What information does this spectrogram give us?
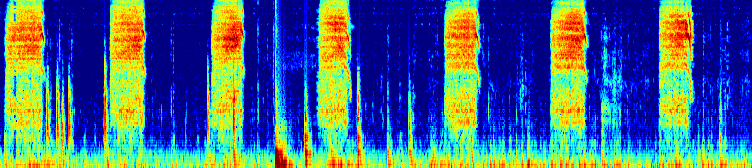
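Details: Inside an Ohio refuge barn owl nest box, the male brings food and the female shares it with the new owlet; seven breathy hissing rasps repeat roughly every second and a half, with a thump and scraping in between.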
